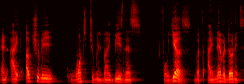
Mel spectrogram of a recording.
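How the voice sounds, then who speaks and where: A man speaks at a fairly slow pace with a French accent and a medium pitch. The recording is very clean, with a silent background. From France. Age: 20s. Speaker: business consultant. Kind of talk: unscripted talk to camera. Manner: casual, with fillers and repetitions.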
